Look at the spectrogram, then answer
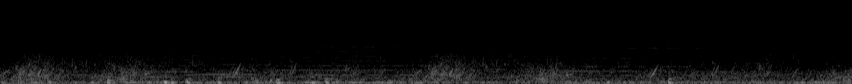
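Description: Whale vocalization in The Witcher 3 video game, low groaning calls over watery churning and gurgling, a continuous murky underwater rumble with no speech.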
